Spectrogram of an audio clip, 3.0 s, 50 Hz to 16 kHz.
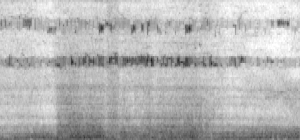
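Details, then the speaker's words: Evcon 3-ton 36,000 BTU central AC with R410A, microchannel condenser coil, not cooling; ultrasonic leak detector picks up very loud steady hiss, confirmed by soapy water bubbles at condenser coil; refrigerant leak. "it's so strong it's very very loud remember it's an ultrasonic leak detector we're gonna need to get the soapy water all right we found our leak right there"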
